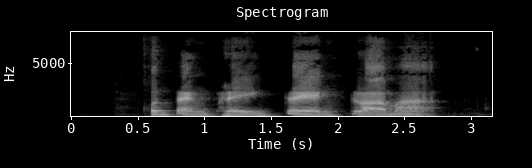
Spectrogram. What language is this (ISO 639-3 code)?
tha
